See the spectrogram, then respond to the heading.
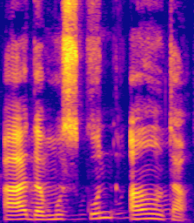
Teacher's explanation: نون کی آواز کو بہت کلیئر پڑھنا ہے کیونکہ حمزہ حروف حلقی میں سے آ گیا تو یہاں پہ اظہار کیا جائے گا، غنہ نہیں کرنا۔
